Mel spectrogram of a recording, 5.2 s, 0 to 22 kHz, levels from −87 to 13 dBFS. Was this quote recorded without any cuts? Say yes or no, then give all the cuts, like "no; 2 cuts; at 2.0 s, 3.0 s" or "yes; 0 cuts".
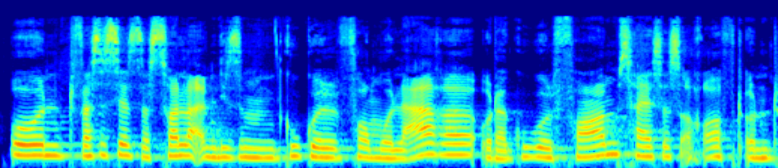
yes; 0 cuts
